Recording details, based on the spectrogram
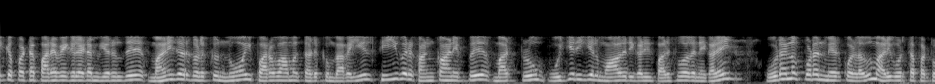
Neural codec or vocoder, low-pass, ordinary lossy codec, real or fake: codec, 16 kHz, 4.8 kbps, FACodec; 3.6 kHz; none; fake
